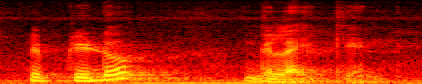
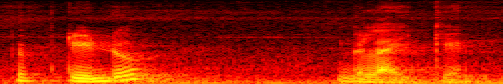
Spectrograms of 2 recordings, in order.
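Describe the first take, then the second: First: Said in the usual way. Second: peptidoglycan said slowly and softly as the reveal; answer drawn out. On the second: Shown as a demonstration. Teacher to students revealing the answer, slow and soft. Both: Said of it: "तो हमारा answer क्या होगा".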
